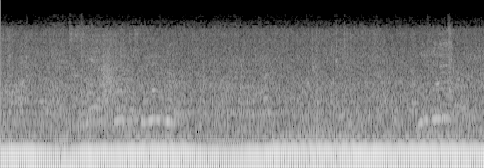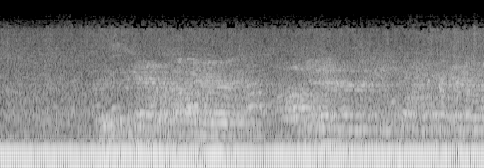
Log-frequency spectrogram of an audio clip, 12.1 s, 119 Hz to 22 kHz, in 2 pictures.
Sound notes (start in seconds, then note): 0.0 crowd chattering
